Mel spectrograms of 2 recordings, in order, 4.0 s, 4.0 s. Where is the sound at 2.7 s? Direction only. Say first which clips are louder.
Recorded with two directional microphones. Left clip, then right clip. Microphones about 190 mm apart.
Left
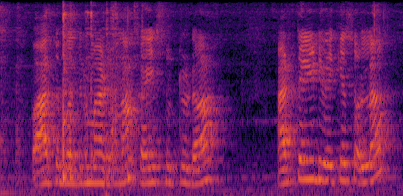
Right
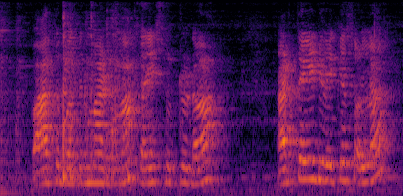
Left 1 dB; 30° left (ahead or behind).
